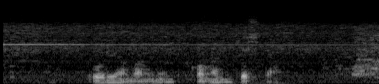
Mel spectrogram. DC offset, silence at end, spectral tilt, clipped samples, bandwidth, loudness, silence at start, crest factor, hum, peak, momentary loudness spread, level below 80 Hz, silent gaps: under 0.1%; 0 s; -5.5 dB/octave; under 0.1%; 11.5 kHz; -35 LUFS; 0.05 s; 22 dB; none; -14 dBFS; 14 LU; -52 dBFS; none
